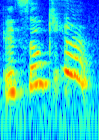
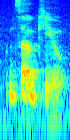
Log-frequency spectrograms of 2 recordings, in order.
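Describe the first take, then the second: First: High, squealing gush over something adorable. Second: Softer, hushed gush; soft sigh. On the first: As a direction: squeal it like you can't handle the cuteness. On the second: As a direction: breathe it out softly, melted. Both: Real, not acted. Gushing over cute commercial.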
